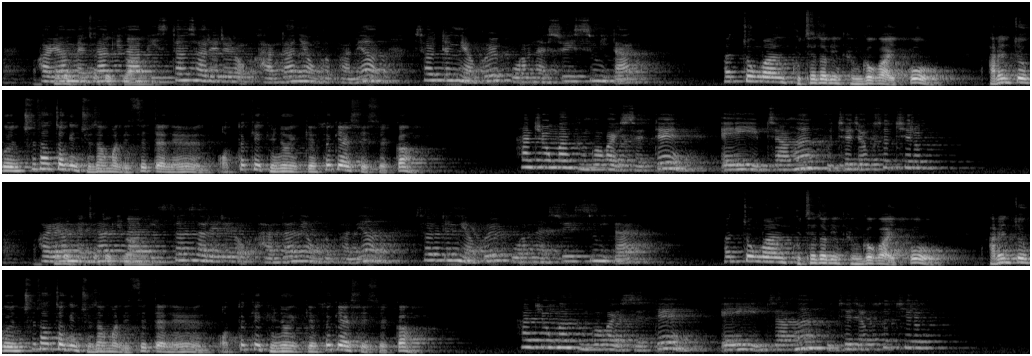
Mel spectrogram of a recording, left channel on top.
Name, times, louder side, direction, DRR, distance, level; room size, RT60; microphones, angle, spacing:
voice 1, 0.4-6.3 15.4-17.1 17.5-19.5, left 1 dB, 50° left, 5 dB, 5.3 m, -29 dB
voice 2, 7.2-9.4 9.9-14.4, left 1 dB, 20° left, 5 dB, 1.0 m, -23 dB
23.0 x 21.0 x 7.7 m, 0.91 s
head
